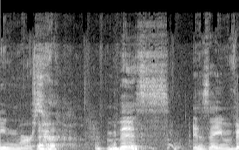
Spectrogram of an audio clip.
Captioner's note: laugh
